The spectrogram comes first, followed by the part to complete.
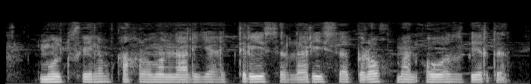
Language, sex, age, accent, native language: Uzbek, male, 12-17, Qashqadaryo, Uzbek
